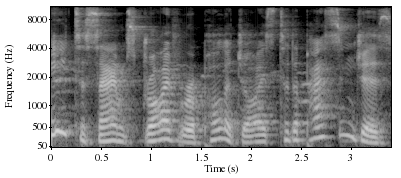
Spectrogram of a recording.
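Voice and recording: A man talks at a high pitch and a fairly slow pace, with big pitch swings. The room adds an audible echo.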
